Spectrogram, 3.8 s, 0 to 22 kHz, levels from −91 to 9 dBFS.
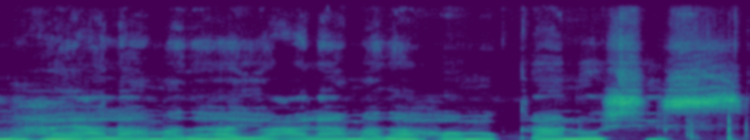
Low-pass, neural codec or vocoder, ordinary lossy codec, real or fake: none; none; none; real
